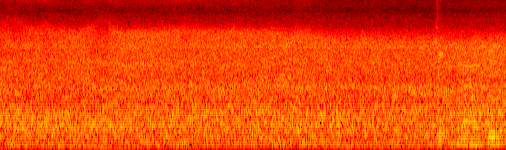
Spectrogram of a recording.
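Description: Heavy rain pours down steadily on a small hut roof, a dense, loud, unbroken hiss of water with no letup from start to finish.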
